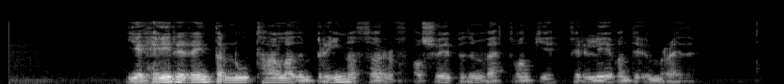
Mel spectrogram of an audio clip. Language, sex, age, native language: Icelandic, male, 40-49, Icelandic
